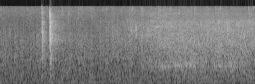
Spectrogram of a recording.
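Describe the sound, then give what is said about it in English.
Steady rain hisses across a wide band, dense and continuous, falling on a quiet, warm early morning, with a couple of sharper taps near the start and the downpour swelling slightly toward the end. “I step outside in the rain.”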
